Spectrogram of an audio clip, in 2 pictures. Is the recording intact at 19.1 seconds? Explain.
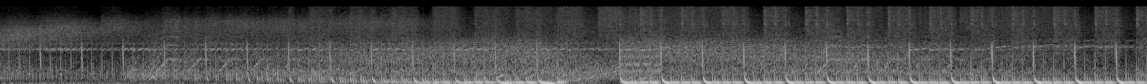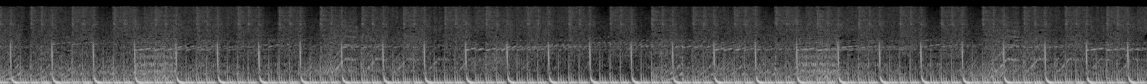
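Yes, at 19.1 seconds the audio is intact, with no dropout, click, distortion or other fault to be heard at that moment.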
